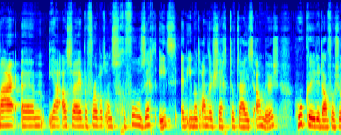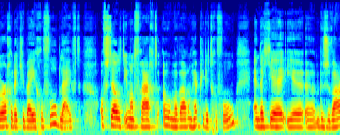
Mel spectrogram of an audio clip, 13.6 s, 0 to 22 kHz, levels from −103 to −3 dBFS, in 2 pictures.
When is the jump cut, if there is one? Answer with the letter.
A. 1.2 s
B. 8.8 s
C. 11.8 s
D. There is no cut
D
